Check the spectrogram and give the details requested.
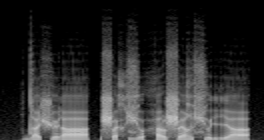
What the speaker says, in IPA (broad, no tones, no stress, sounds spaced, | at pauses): d a ʃ ø ɾ a | ʂ a x ʑ o h a ʂ ɛ ʁ ɕ u rʲ a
